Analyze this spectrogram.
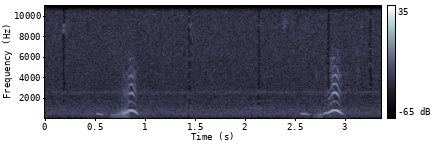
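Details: Great grey owl at the nest tree, early morning of April 2, 2018, on a live nest camera: two short hooted calls, each rising to a peak and falling away, about two seconds apart against low steady hum.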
